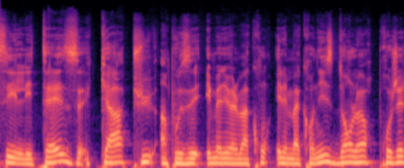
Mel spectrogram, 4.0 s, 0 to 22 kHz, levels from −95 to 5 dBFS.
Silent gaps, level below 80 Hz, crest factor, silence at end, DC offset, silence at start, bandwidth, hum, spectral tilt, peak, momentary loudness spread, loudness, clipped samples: none; -28 dBFS; 12 dB; 0 s; under 0.1%; 0 s; 14 kHz; none; -5.5 dB/octave; 0 dBFS; 3 LU; -13 LUFS; under 0.1%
